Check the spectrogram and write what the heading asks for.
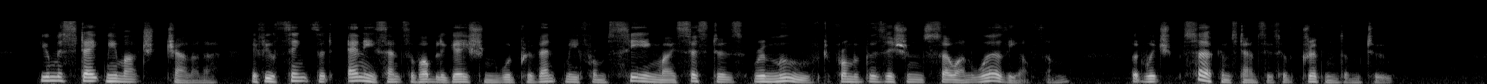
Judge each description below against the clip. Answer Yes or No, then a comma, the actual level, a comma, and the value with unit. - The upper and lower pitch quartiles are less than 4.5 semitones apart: No, average, 4.9 semitones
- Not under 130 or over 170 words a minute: Yes, average, 140 wpm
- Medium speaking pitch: No, low, 115 Hz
